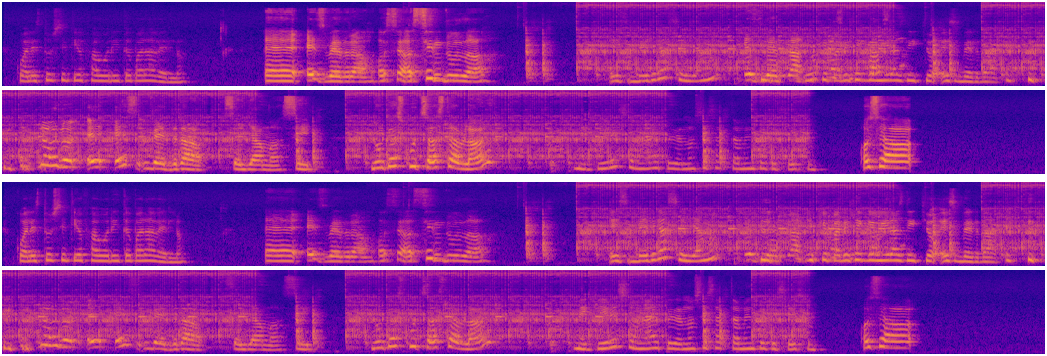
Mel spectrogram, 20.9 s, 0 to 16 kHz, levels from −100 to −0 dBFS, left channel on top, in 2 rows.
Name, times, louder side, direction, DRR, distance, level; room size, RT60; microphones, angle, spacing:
voice 1, 0.1-1.9 6.1-10.8 16.1-18.6, right 4 dB, 70° right, 0.7 m, -35 dB
voice 2, 2.6-4.9 7.4-8.4 8.7-8.8 10.6-13.6 14.1-15.4 19.0-19.5, left 6 dB, 65° left, 0.5 m, -28 dB
sound 1, 4.1-4.2 5.2-9.0 9.2-13.0 13.3-18.5, equal, ahead, 0.7 m, -37 dB
7.5 x 6.3 x 2.8 m
head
